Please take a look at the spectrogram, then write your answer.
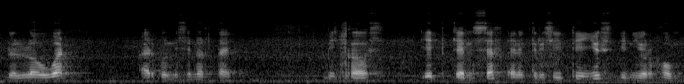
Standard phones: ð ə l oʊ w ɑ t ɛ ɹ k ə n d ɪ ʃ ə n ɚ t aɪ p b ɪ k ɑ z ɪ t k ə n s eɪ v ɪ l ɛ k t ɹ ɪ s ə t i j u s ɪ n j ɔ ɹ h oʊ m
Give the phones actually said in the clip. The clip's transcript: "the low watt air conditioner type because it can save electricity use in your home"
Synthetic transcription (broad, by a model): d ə l oʊ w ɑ t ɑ ɹ k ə n d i s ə n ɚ t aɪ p b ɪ k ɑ s ɪ t k ə n s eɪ f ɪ l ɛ k t ɹ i s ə t i j u s ɪ n j ɔ ɹ h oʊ m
